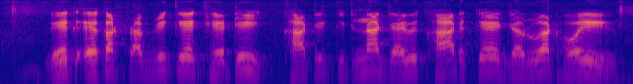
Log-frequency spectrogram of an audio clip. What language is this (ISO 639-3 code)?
bho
